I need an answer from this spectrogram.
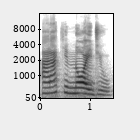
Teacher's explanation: A sílaba mais forte é a antepenúltima, por isso essa palavra é considerada proparoxítona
